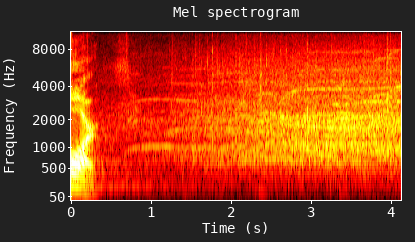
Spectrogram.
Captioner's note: audience cheering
